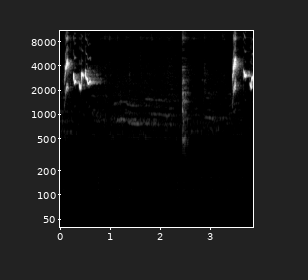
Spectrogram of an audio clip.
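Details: Wild-type sooty-headed bulbul in full active song, free of mixed-in other species, used as a lure to call rivals and wild birds: two short bubbly warbled phrases, the second at the end after a single sharp click, over a faint low hum.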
